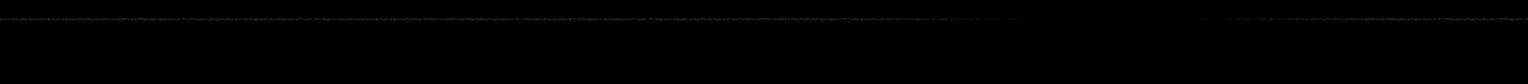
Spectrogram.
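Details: Ruspolia katydid song from a 2020 national biological resources institute recording: an unbroken high, hissing buzz that drops out briefly near the eleventh second, then resumes and swells back to full strength.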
